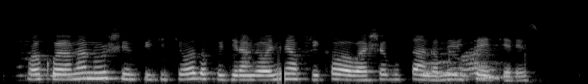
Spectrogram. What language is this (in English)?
Kinyarwanda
